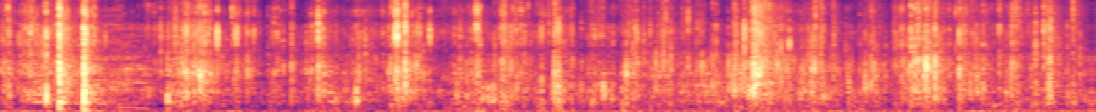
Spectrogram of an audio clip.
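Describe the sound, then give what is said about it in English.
A child unwrapping a present, with wrapping paper crinkling and rustling in faint, irregular bursts of crackle throughout and no voices. “When you open that third present, what have we got? Come on, card. Open it up.”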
